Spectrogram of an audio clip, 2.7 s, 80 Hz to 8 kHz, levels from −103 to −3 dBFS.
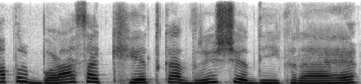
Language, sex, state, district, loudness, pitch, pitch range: Hindi, male, Jharkhand, Garhwa, -12 LUFS, 270 Hz, 230-300 Hz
